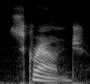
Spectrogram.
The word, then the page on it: scrounge: American English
